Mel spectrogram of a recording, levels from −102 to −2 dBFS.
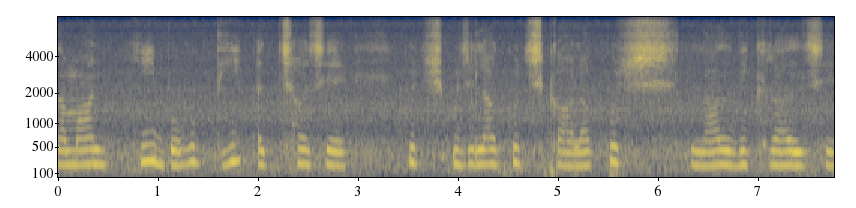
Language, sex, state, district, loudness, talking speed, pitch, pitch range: Maithili, female, Bihar, Begusarai, -23 LUFS, 115 wpm, 220 Hz, 210-230 Hz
